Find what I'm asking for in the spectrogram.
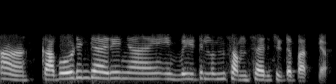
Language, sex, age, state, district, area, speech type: Malayalam, female, 18-30, Kerala, Thiruvananthapuram, rural, conversation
